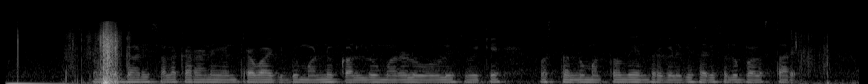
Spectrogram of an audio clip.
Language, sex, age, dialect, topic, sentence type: Kannada, male, 18-24, Mysore Kannada, agriculture, statement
